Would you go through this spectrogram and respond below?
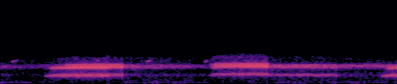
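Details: Two loud, drawn-out nasal croaks from a frog, each under a second, are joined by softer snore-like croaking that trails between and after them. The setting is otherwise still.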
